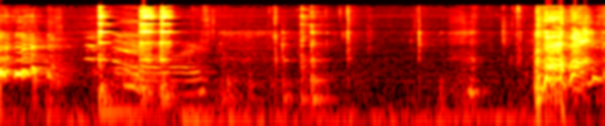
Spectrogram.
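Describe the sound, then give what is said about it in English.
A spoon clinks against a bowl while someone eats soup. A few sharp, bright metallic clinks come between quieter stretches, with a louder clattering burst at the end. “I'm eating soup. Me too.”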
